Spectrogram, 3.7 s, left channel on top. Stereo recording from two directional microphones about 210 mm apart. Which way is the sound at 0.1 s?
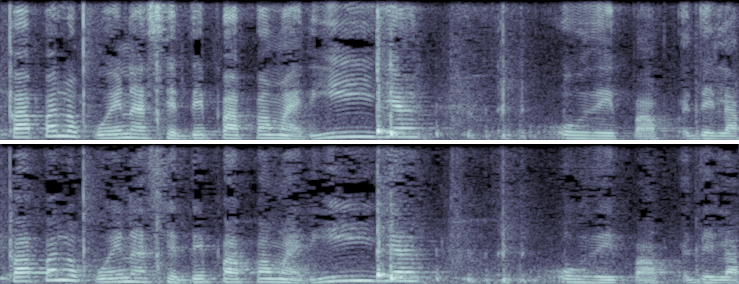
45° left (ahead or behind).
